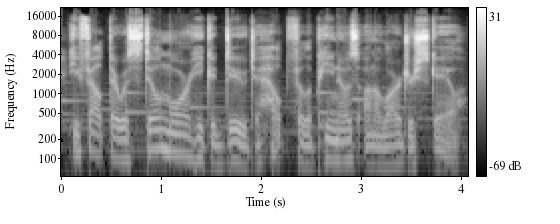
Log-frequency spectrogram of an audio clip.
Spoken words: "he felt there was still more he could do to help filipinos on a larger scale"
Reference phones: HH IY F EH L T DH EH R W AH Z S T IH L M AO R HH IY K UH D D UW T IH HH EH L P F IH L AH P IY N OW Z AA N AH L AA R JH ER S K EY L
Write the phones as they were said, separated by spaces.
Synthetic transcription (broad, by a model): HH IY F EH L T DH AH R W AH Z S T IH L M AO R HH IY K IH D D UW T IH HH EH L P F IH L AH P IY N OW Z N AH L AA R JH ER S K EY L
